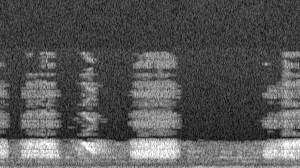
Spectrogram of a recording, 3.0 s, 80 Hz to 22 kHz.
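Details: Barn owl pair on a nest camera in Cabañeros National Park, Spain, 2020 breeding season, female feeding, male trying to sleep; three long rasping hisses sound in a row over faint low hum.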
